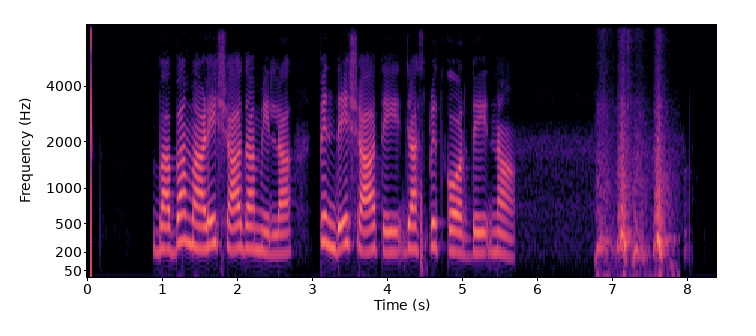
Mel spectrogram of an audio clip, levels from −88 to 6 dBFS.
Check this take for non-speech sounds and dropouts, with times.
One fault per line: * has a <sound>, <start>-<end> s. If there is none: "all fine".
* has a whoosh, 6.8-7.9 s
